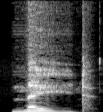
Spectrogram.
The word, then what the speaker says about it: made: went to college went made made you see the star there suggesting that that e makes that a say its name not its sound its name is a made I got top marks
